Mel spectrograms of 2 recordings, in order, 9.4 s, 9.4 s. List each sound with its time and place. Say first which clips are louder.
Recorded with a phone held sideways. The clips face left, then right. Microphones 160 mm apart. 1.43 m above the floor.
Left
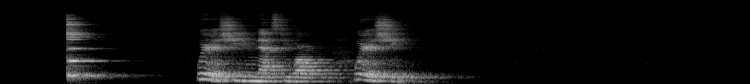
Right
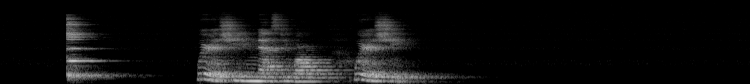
0.8 s a cowbell: left 1 dB; 5° left (ahead or behind), 0.7 m
2.5 s a woman speaking: left 1 dB; 5° left (ahead or behind), 1.0 m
